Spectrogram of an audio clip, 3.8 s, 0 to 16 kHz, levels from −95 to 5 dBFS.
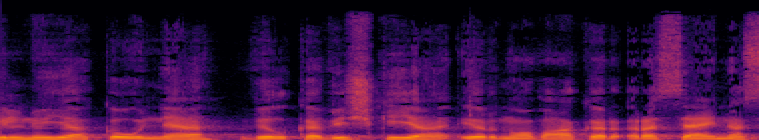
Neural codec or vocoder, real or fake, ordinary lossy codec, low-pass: autoencoder, 48 kHz, 128 numbers a frame, DAC-VAE, trained on Japanese speech; fake; AAC, 48 kbps; 14.4 kHz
